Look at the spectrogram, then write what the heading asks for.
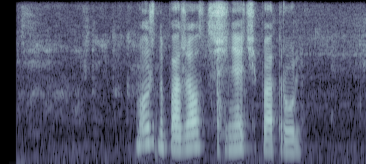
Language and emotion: Russian, neutral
